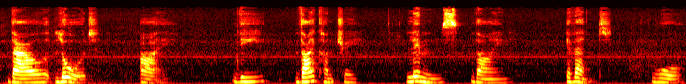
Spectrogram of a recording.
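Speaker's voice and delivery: isolated words, each set apart by a pause; deliberate word-by-word read of a verse speech; nouns-only reading. Shown as a demonstration. Student working through Helena's speech for text class, nouns-only reading. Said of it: "just reading it through with the nouns".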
